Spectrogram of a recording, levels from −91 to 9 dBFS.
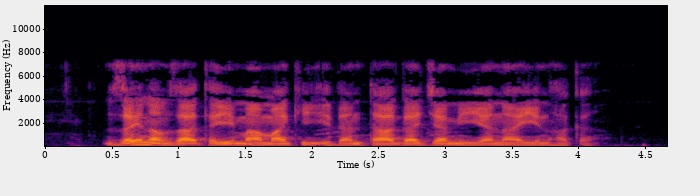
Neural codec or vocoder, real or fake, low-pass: none; real; 7.2 kHz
